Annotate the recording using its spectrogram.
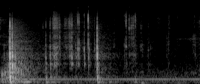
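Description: Handling noise of a rubber suction-cup ball retriever being worked around a pickleball paddle's grip: a sharp knock just after the start, then a few lighter clicks and rubbing, over a faint steady hum.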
